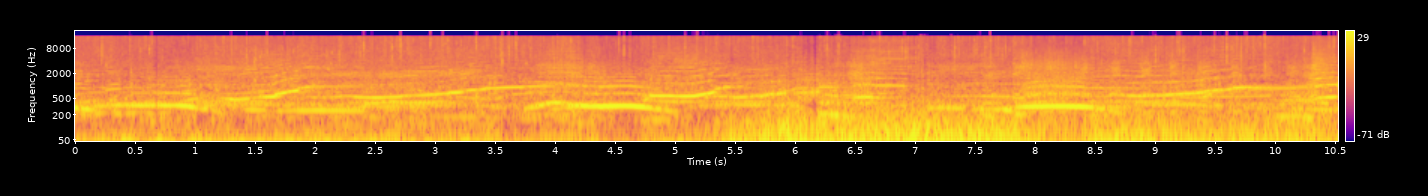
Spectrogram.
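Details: Humpback whales recorded off the west coast of Maui, February 22-24, 2011: sweeping tonal moans and whoops rise and fall in long glides, overlapping in a dense continuous chorus of layered units over low rumbling.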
